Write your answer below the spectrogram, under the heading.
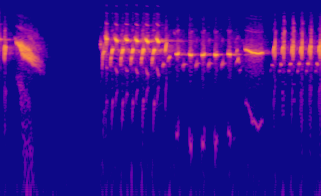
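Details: European goldfinch tutor song, fault-free and varied, for teaching chicks and hybrids. A falling buzzy note and a short gap lead into fast, bright twittering, a drawn-out whistled note, then clipped rhythmic chips.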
